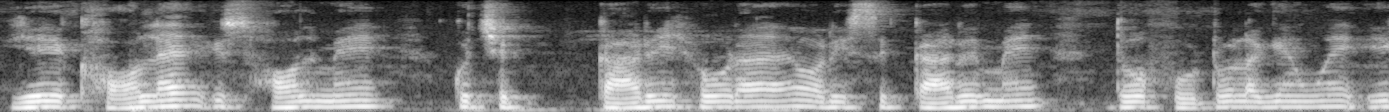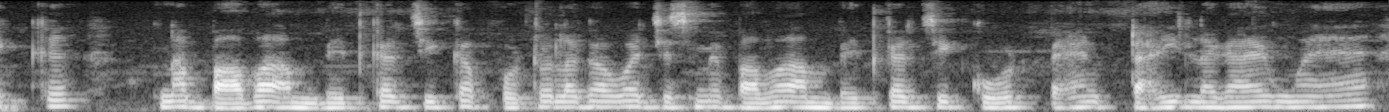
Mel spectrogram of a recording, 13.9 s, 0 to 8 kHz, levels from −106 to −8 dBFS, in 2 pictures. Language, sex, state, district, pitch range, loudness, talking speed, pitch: Hindi, male, Bihar, Lakhisarai, 135-150 Hz, -18 LUFS, 175 wpm, 145 Hz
